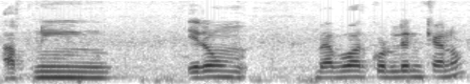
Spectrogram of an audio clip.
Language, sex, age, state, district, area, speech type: Bengali, male, 18-30, West Bengal, Bankura, urban, spontaneous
